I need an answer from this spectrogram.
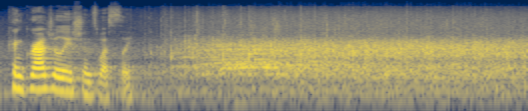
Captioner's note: cheering and applause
